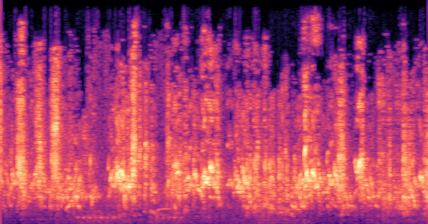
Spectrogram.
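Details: Budgerigar song meant to stimulate mating, a busy stream of scratchy chirps, squeaky whistles and harsh chatter, several birds overlapping in rapid bursts.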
